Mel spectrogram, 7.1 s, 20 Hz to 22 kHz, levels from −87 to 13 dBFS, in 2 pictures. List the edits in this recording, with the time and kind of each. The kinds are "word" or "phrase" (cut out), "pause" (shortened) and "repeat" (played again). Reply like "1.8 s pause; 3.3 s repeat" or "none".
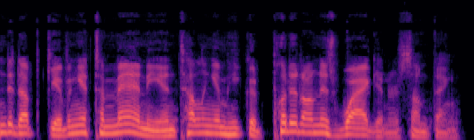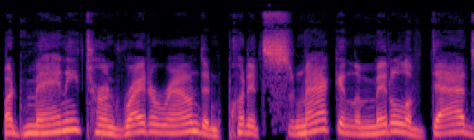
3.5 s pause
